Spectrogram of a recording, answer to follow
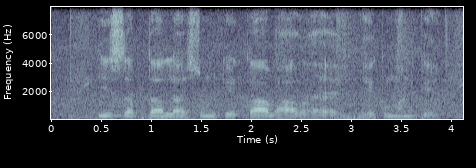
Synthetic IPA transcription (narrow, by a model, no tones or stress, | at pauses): isəp̚t̪aləɦsunkekabʱaːwɦɛ̰eːkmənke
